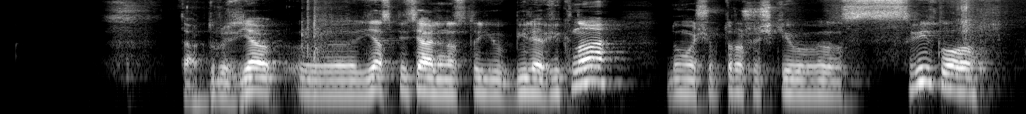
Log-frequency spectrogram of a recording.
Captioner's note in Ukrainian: сопіння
